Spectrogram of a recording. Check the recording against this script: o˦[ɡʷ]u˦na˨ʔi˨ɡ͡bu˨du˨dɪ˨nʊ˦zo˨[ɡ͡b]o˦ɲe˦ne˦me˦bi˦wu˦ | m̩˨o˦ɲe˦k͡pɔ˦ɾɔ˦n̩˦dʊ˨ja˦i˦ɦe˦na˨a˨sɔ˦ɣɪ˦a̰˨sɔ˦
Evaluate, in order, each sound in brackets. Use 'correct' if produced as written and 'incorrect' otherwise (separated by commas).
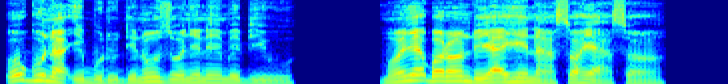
correct, incorrect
